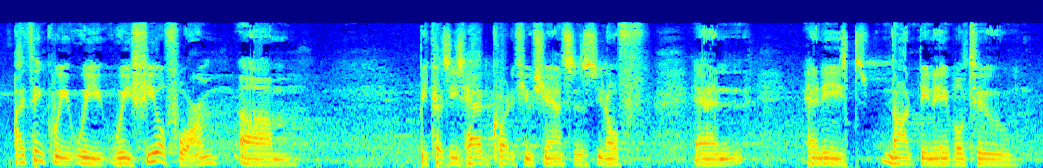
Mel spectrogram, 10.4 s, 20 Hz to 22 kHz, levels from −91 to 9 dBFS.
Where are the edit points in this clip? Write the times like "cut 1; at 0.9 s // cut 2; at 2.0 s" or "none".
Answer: none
